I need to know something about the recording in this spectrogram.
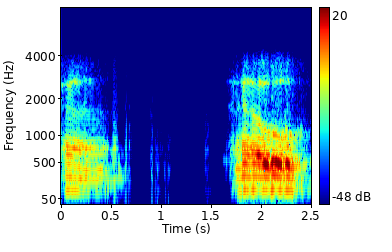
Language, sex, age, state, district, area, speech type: Marathi, male, 45-60, Maharashtra, Raigad, rural, conversation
